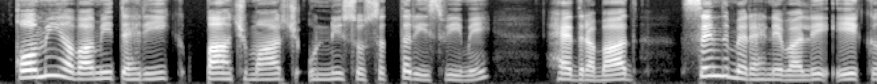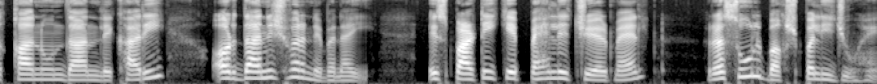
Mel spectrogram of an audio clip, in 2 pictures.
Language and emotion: Urdu, neutral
